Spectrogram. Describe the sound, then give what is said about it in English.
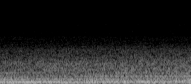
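A car driving down the Long Island Expressway in Queens, New York, after midnight, heard as a steady, even low road rumble and engine drone with no voices. “In Queens, New York, Musk drives down the Long Island Expressway. It's after midnight, and looking ahead, he sees the bright lights of the Manhattan skyline beckoning.”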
